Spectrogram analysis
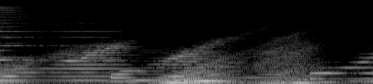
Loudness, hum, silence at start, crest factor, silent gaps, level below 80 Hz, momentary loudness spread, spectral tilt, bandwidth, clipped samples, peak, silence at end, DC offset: -30 LUFS; none; 0 s; 16 dB; none; -34 dBFS; 16 LU; -8 dB/octave; 16 kHz; under 0.1%; -12 dBFS; 0 s; under 0.1%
